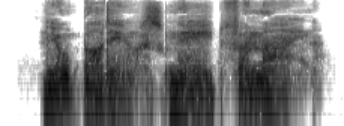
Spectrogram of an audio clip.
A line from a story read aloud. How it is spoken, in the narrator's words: he rasps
